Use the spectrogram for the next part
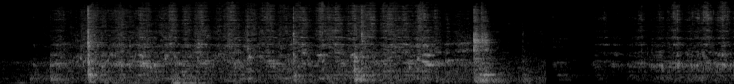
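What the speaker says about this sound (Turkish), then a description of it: "Sütlü irmik tatlımızı karıştırmaya devam ediyoruz." A spoon scrapes and stirs milk semolina pudding in a pot, a steady close rasping and rubbing with a few sharper metallic knocks and a short pause near the end.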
